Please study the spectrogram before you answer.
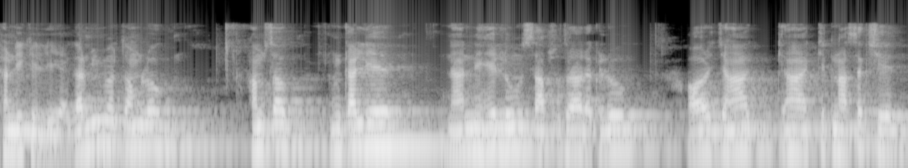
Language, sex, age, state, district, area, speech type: Maithili, male, 18-30, Bihar, Darbhanga, rural, spontaneous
